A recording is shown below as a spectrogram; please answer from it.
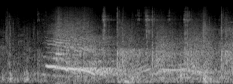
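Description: Table tennis rally: the celluloid ball clicking off rackets and table. About half a second in, a louder wash of voices and squeaks joins the clicks and runs on.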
